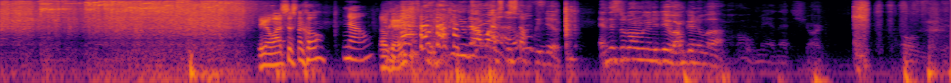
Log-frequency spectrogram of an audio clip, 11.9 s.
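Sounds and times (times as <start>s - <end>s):
broken glass bottles poured from a bucket onto the ground: 0.0s - 3.4s
speech: 3.2s - 9.2s
laughter: 4.8s - 6.8s.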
